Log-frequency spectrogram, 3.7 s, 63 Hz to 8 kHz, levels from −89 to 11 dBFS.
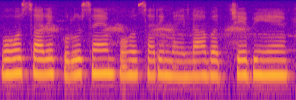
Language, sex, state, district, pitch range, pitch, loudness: Hindi, female, Uttar Pradesh, Lucknow, 215-230 Hz, 220 Hz, -14 LUFS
